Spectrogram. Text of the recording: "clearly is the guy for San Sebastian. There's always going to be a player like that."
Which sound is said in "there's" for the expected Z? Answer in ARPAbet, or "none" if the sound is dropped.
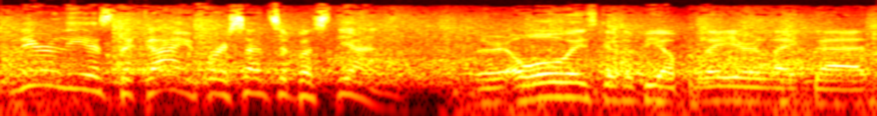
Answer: none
